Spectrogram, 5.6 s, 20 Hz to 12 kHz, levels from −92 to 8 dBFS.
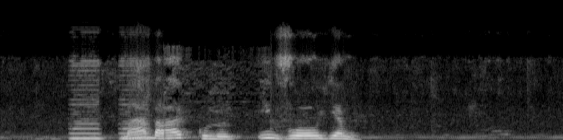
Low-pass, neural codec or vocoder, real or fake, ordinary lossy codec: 7.2 kHz; none; real; Opus, 24 kbps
